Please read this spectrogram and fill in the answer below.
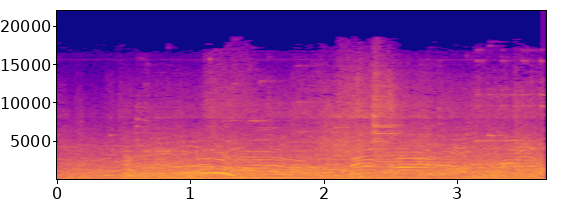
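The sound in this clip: Bustling crowd hubbub at a carnival fairground, a steady wash of many overlapping voices with a few brief tonal squeals rising above the noise.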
